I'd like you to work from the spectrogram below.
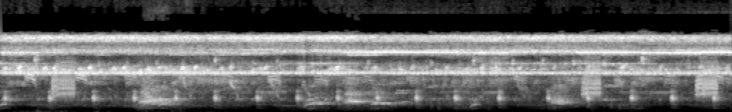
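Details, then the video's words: Toads croak in short, rough bursts about every half second, several overlapping, over a steady high-pitched insect drone in a night chorus in the Brazilian caatinga, while birds sleep. "os sapos coaxando"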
